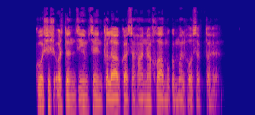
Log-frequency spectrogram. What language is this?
Urdu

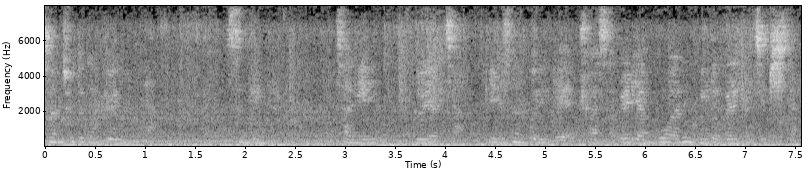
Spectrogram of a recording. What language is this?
Korean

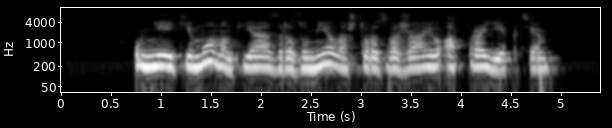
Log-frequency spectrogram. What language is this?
Belarusian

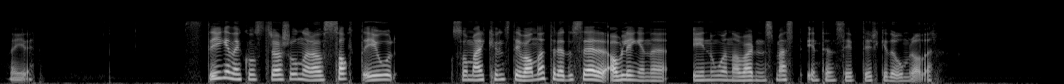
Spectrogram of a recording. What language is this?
Norwegian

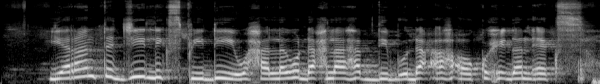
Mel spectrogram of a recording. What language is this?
Somali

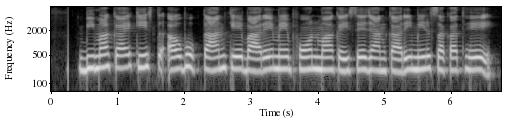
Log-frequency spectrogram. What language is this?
Chhattisgarhi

